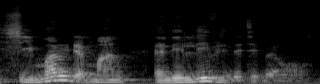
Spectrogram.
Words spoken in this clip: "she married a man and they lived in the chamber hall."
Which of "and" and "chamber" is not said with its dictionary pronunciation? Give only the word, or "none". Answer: chamber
